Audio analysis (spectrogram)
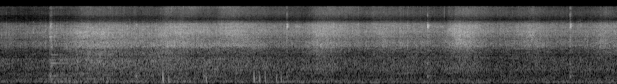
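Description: Chicken pieces go into a hot pan of melted tomato over a rustic wood fire, and a loud, steady frying hiss swells and fades in waves, broken by a few sharp clicks from stirring.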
